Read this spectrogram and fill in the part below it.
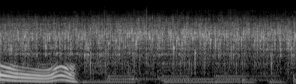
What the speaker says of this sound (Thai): เดี๋ยวเราต้องใส่เกลือลงไปนะ ก็จะทำให้เนื้อปลานะครับไม่ติดกระทะนะครับ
